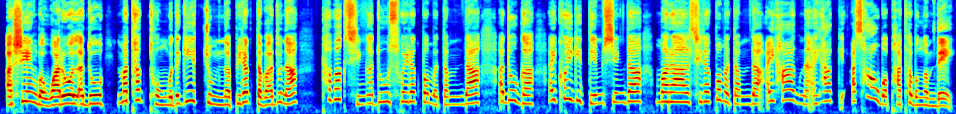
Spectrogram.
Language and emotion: Manipuri, angry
